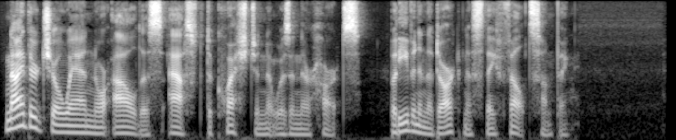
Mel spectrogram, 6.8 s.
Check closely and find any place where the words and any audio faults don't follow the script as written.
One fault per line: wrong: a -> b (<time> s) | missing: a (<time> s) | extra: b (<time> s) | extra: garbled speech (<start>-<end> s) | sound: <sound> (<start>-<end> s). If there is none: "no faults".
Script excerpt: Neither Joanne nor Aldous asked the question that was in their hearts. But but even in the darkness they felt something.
missing: but (4.0 s)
